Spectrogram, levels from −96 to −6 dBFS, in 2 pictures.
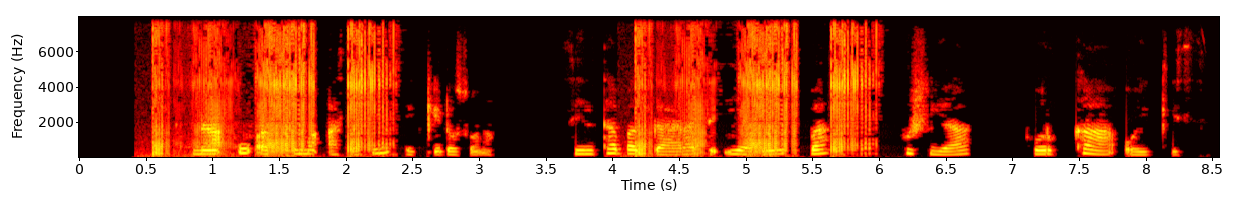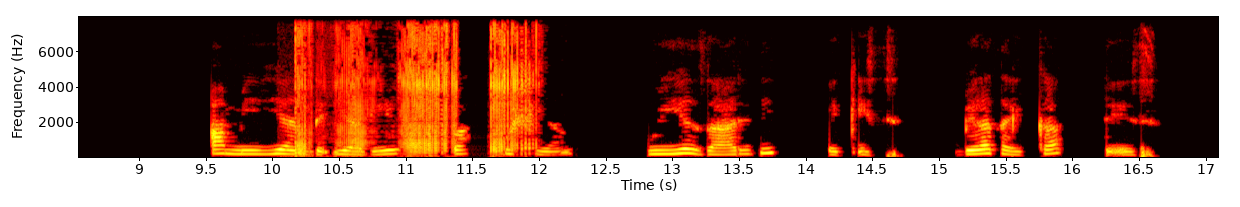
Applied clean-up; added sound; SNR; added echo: classical method spectral subtraction.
